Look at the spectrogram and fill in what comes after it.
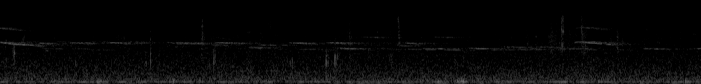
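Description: Faint wild bush ambience of birds calling: short, repeated high whistled notes, some slurring downward, with a few faint clicks and a low steady hum underneath.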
